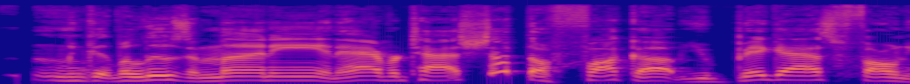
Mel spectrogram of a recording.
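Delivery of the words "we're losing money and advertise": put-on country accent. Mimicking Jerry Jones mid-rant to listeners, in a country-voice Jerry Jones impression. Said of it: "I'm just using the country voice".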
